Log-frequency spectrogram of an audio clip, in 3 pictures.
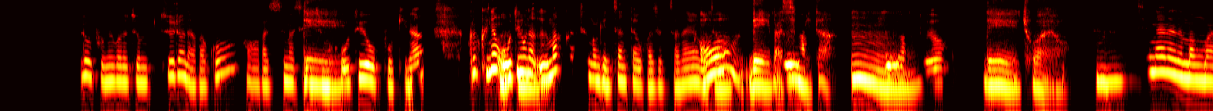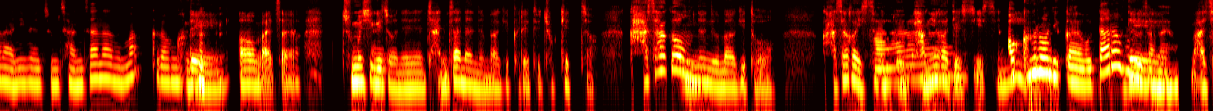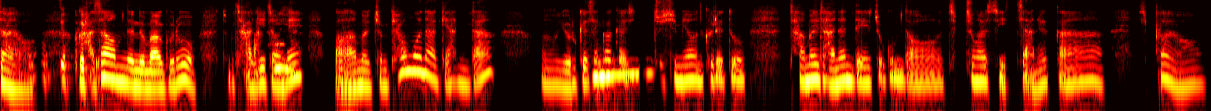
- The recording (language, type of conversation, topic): Korean, advice, 디지털 방해 요소를 줄여 더 쉽게 집중하려면 어떻게 해야 하나요?
- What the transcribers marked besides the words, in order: tapping; other background noise; laughing while speaking: "거"; laugh; laughing while speaking: "적극적으로"; laugh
